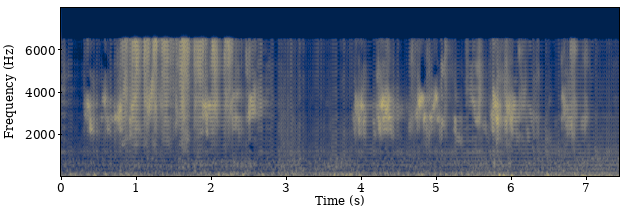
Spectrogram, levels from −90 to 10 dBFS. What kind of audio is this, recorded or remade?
remade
